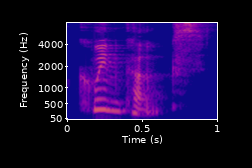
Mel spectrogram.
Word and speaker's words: quincunx: That's Q-U-I-N-C-U-N-X. I had to look up how you pronounce this word. – Yeah, that's a funky word. – What it meant, because it ends in an X. I was like, how do you say that? Quincunx.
